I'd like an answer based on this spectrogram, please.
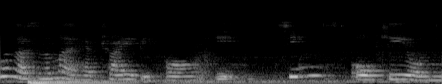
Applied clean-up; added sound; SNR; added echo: none; Bowed string instrument; 3 dB; reverberation time 0.7 s.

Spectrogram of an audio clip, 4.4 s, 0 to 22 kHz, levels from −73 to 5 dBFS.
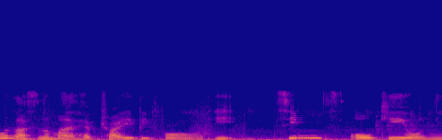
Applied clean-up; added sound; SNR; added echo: none; none; none; none.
